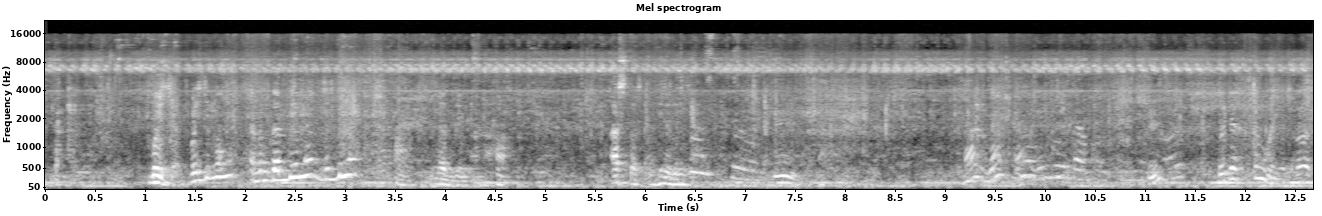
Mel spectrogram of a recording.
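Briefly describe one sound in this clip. Several men and women murmur and talk quietly nearby.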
